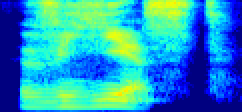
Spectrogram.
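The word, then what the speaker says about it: въезд: The correct pronunciation is viest. Viest. All right? Viest. Now, if we did not have this hard sign, it would be viest. Viest. So listen to the difference. Viest with the hard sign versus viest without.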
